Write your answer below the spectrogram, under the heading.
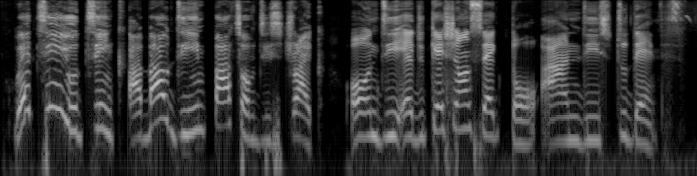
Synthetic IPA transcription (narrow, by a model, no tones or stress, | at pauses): wetĩnjutĩŋkabaʊt̚diĩmpak̚tɔfdistɹaɪk | ɔ̃ndiɛd͡ʒukeʃɔ̃nsɛk̚tɔãndistudɛ̃nt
